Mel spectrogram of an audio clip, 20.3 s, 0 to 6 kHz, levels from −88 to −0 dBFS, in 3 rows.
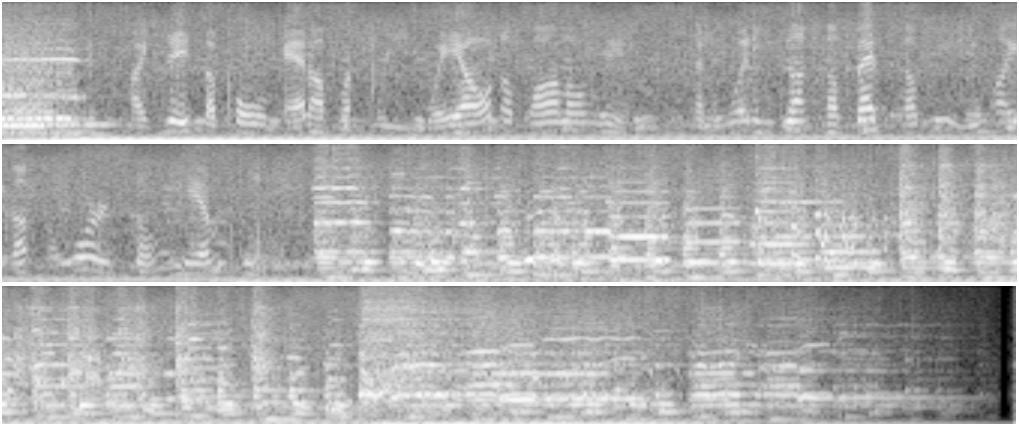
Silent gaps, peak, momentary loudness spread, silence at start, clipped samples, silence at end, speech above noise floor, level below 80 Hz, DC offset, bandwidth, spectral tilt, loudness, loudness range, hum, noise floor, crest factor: none; 0 dBFS; 11 LU; 0 s; 4%; 0 s; 27 dB; -22 dBFS; under 0.1%; 6 kHz; -4.5 dB/octave; -7 LUFS; 7 LU; none; -34 dBFS; 8 dB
